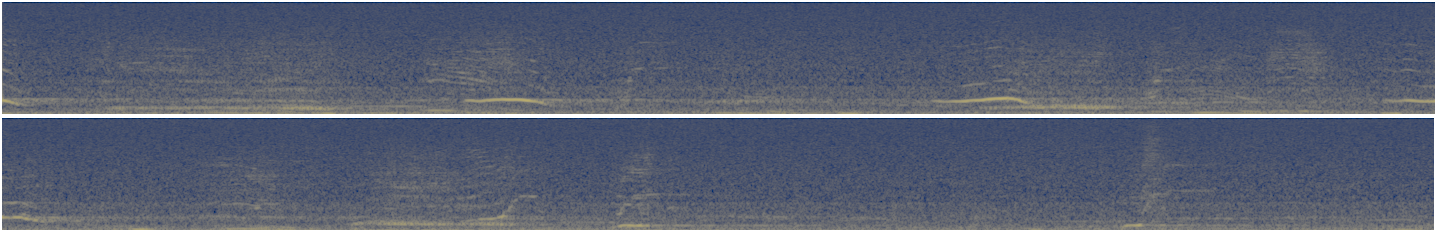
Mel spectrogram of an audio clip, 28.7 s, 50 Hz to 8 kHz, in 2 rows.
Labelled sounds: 4.2	4.9	humpback whale, 0.86 to 1.2 kHz
9.6	9.9	humpback whale, 0.80 to 0.90 kHz
14.2	14.6	humpback whale, 0.80 to 0.83 kHz
18.2	18.6	humpback whale, 1.1 to 1.3 kHz
19.4	19.7	humpback whale, 0.80 to 1.0 kHz
20.5	20.8	humpback whale, 1.8 to 2.1 kHz
25.9	26.4	humpback whale, 1.1 to 2.3 kHz

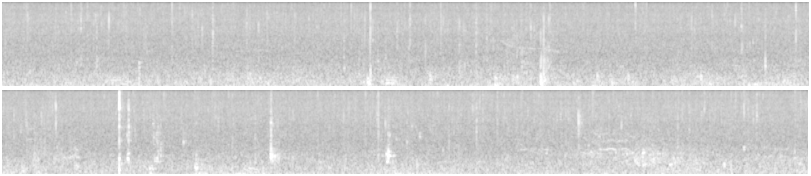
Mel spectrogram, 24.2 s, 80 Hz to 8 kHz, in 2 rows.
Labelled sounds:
21.1	21.3	killer whale, Bigg's (transient), 0.81 to 1.0 kHz

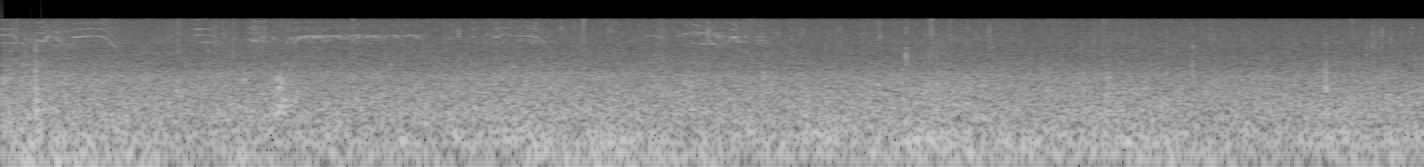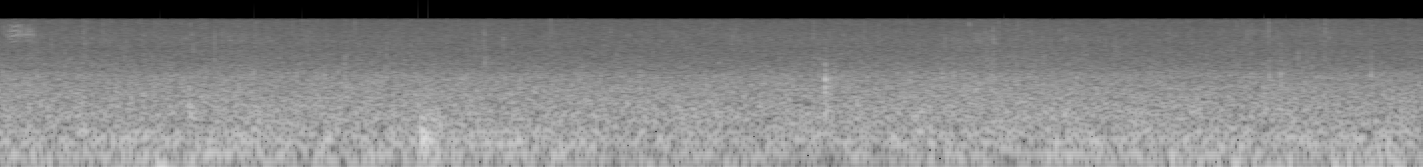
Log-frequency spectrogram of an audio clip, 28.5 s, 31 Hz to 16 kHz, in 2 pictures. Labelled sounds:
0.0	1.1	Pacific white-sided dolphin, 3.1 to 5.5 kHz
2.9	3.5	Pacific white-sided dolphin, 3.5 to 6.9 kHz
5.1	5.4	Pacific white-sided dolphin, 3.8 to 4.2 kHz
6.8	7.1	Pacific white-sided dolphin, 4.4 to 4.8 kHz
14.3	14.6	Pacific white-sided dolphin, 3.9 to 4.5 kHz

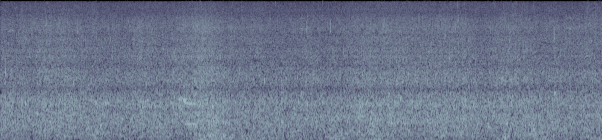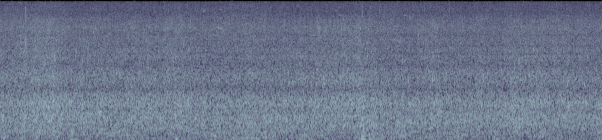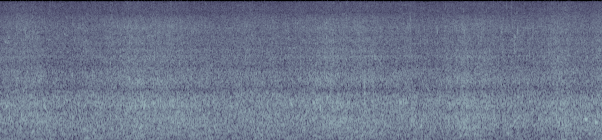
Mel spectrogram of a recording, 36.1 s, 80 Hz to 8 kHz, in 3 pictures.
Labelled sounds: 3.6	3.9	humpback whale, 0.81 to 1.0 kHz

